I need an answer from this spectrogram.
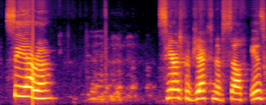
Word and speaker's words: Ciara: and gyration combination announcing duh it's pronounced Ciara Sierra's projection of self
